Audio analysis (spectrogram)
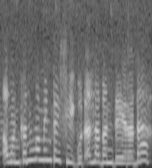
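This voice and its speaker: A woman's voice: very high voice, lively intonation, fast talker, faint music behind. A woman with an Ilocano Filipino accent playing a teasing, nosy village friend in a comedy drama. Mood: helpful.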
